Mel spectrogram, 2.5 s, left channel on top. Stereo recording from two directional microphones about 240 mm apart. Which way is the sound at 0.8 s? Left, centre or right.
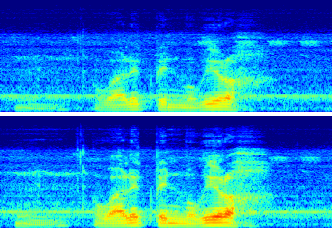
Right.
